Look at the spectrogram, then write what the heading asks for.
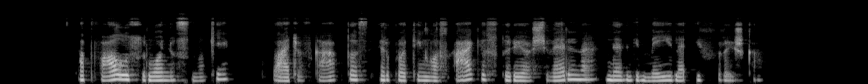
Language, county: Lithuanian, Šiauliai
